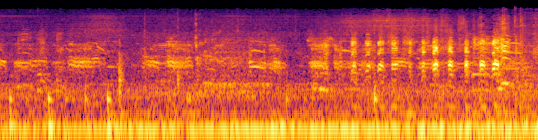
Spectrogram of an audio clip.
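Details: Common cranes calling, with moderate trumpeting notes at first, then a busier stretch of quick, overlapping calls from several birds.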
